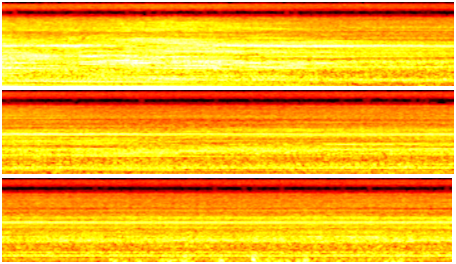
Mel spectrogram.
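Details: Toyota Camry petrol engine on cold start gives a loud, raspy, high-pitched whirr that eases slightly after a couple of seconds; the noise occurs only when the engine is cold.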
